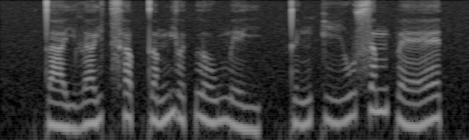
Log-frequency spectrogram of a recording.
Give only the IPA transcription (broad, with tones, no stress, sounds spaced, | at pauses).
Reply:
t̪ aː˨˩ j l ɐ˨˥ j t͡sʰ ɐ˧ p̚ t̪ ɐ˨˥ m j ɵ˨˥ t̚ l o˨˧ w m e˨˩ j | t̪ ɪ˨˥ ŋ k iː˨˥ w s ɐ˥ m p ɛː˨˥ t̚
